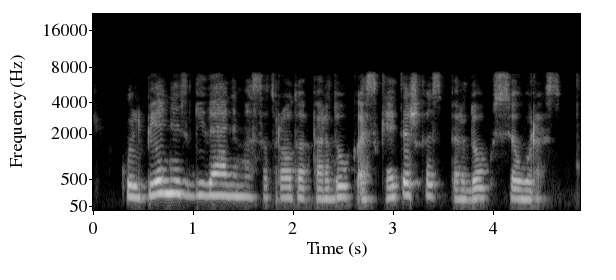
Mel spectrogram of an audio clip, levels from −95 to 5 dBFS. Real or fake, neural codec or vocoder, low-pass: fake; codec, 16 kHz, 8 kbps, FreqCodec, smaller model; 7.2 kHz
